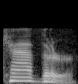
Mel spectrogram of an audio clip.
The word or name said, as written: Cather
